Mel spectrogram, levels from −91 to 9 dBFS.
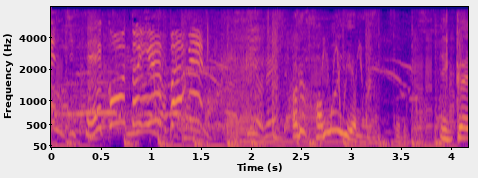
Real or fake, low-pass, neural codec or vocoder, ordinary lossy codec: real; 7.2 kHz; none; none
